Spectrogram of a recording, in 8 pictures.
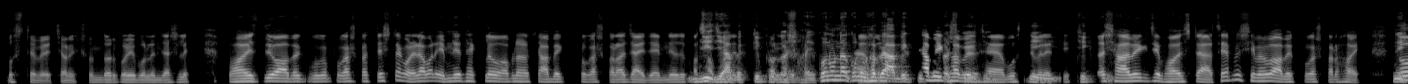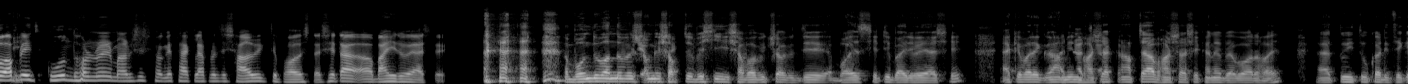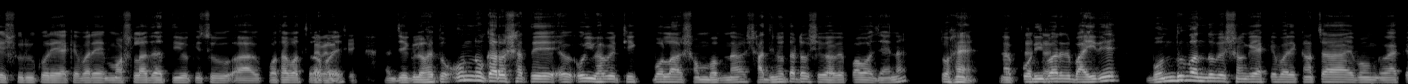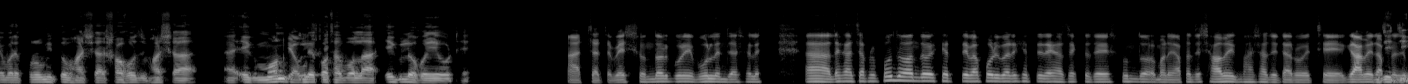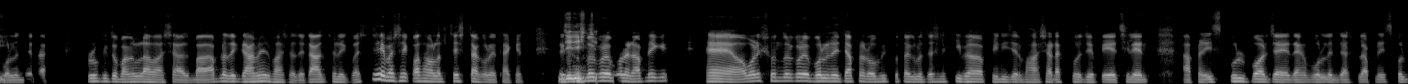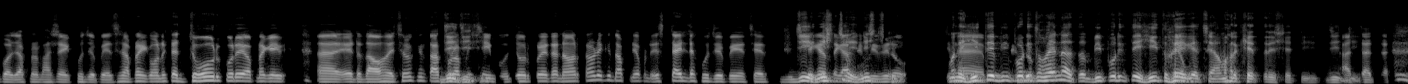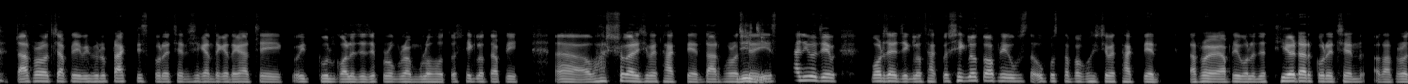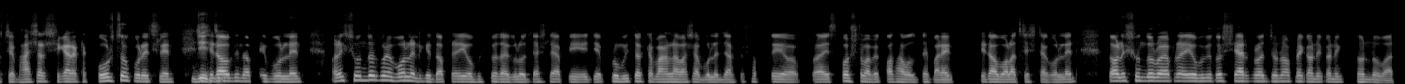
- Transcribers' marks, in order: in English: "voice"; in English: "voice"; laugh; "বন্ধু-বান্ধবের" said as "বন্দু-বান্দবের"; in English: "বয়েস"; "voice" said as "বয়েস"; "বের" said as "বাইর"; "পেরেছি" said as "পেরেচি"; "আচ্ছা, আচ্ছা" said as "আচ্চা, আচ্চা"; "আচ্ছা, আচ্ছা" said as "আচ্চা, আচ্চা"; "বন্ধু-বান্ধবের" said as "পন্দু-বান্ধবের"; other background noise; "ভাষা" said as "বাশ"; "আচ্ছা, আচ্ছা" said as "আচ্চা, আচ্চা"; "ভাবে" said as "বাবে"; "ভাবে" said as "বাবে"
- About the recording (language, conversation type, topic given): Bengali, podcast, কিভাবে আপনি নিজের স্বর বা ভঙ্গি খুঁজে পেয়েছেন?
